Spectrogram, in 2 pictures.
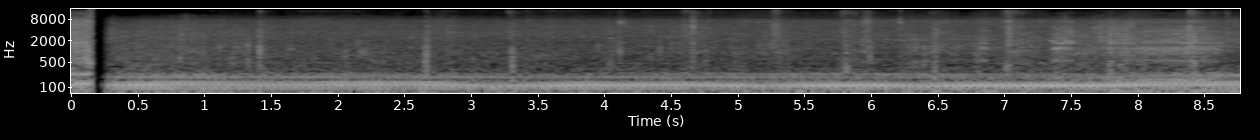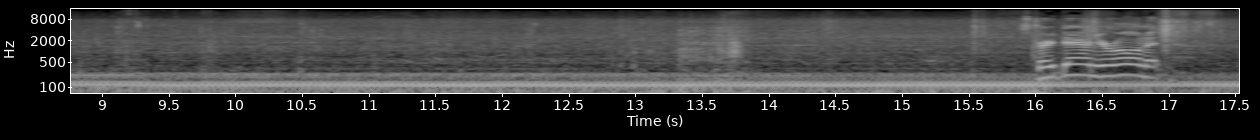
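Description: Tyres crunch slowly over rocks.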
